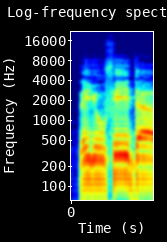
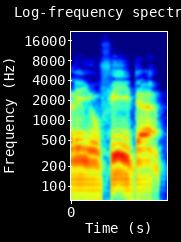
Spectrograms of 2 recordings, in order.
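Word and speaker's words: ليفيد: tablughuna ma tu'ammiluna minhu liyufida ba'dukum ba'da. Maaf, di sini membacanya liyufida bukan liyufid, fi-nya panjang, ini salah ketik ya.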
